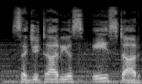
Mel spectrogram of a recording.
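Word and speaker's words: Sagittarius A*: black hole है जिसे सेजिटेरियस ए एस्टरिस उच्चारण सेजिटेरियस ए स्टार के रूप में जाना जाता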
